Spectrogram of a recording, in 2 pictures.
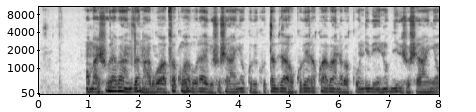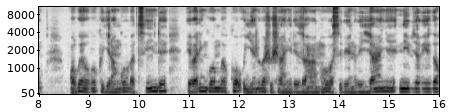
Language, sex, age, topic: Kinyarwanda, male, 25-35, education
